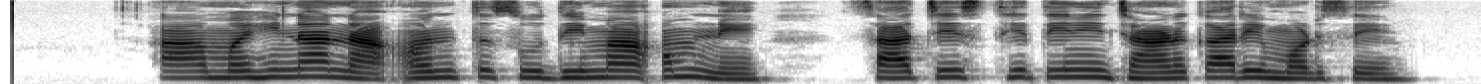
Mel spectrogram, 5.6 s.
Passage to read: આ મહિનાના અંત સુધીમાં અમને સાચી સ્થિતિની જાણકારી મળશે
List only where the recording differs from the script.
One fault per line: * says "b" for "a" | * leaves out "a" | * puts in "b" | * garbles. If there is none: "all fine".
all fine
